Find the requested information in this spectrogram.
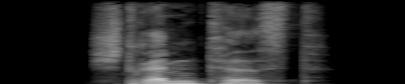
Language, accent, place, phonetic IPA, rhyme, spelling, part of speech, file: German, Germany, Berlin, [ˈʃtʁɛmtəst], -ɛmtəst, stremmtest, verb, De-stremmtest.ogg
- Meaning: inflection of stremmen: 1. second-person singular preterite 2. second-person singular subjunctive II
